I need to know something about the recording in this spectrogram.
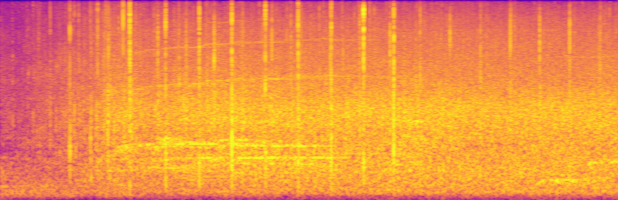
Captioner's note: audience cheering and applauding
